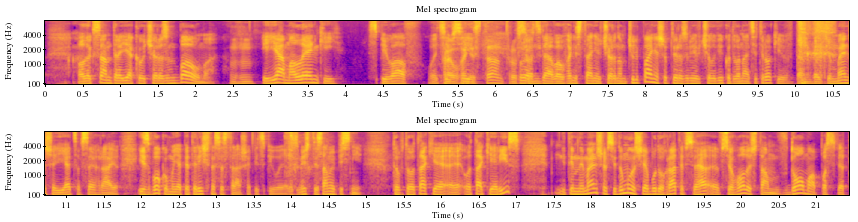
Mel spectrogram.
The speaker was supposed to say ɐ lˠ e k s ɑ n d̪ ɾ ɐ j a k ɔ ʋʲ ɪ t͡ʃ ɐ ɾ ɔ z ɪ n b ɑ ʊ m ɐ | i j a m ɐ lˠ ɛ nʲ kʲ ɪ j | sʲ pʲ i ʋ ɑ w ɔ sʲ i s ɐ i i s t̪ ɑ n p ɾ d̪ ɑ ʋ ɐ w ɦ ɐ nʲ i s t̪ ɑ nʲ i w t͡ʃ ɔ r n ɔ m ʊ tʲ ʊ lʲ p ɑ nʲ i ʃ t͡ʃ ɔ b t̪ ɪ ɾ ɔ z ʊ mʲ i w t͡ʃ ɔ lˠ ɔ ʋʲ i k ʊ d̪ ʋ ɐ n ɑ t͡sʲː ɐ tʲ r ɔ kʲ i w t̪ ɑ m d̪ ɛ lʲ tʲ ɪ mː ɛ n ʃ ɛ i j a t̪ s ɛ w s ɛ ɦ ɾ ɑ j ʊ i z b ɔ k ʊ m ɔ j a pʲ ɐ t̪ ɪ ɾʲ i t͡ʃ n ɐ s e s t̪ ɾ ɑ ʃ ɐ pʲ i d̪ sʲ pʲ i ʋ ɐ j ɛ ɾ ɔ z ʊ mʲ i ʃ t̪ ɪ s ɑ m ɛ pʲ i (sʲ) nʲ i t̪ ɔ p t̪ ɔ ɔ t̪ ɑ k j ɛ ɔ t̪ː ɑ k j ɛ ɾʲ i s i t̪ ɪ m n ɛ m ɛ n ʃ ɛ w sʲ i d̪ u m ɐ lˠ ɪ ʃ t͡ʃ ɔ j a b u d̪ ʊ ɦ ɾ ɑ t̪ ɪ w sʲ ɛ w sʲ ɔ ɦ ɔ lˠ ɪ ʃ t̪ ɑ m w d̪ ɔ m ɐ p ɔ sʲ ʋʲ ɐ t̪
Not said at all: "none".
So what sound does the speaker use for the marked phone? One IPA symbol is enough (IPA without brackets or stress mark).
sʲ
